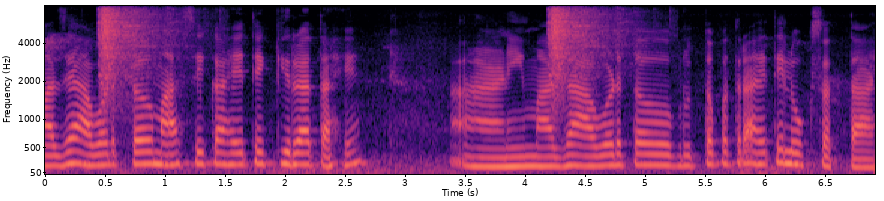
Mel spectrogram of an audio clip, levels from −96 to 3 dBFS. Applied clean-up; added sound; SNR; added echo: none; Shatter; 6 dB; none.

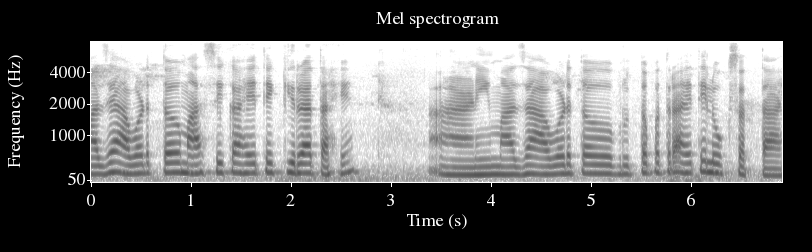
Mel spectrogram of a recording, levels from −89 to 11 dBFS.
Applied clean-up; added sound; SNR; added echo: none; none; none; none.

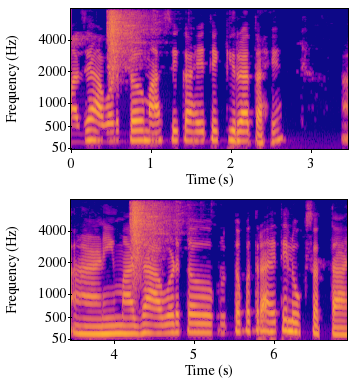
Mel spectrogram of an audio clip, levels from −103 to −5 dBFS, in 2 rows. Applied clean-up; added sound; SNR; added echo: classical method spectral subtraction.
